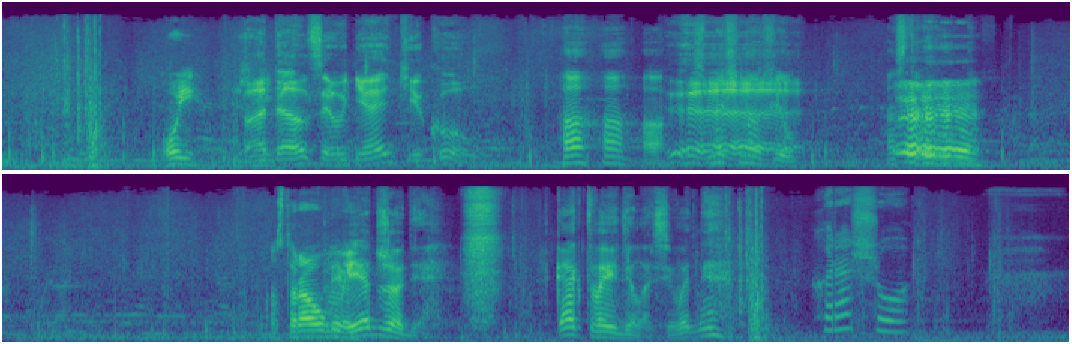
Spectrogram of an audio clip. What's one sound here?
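A man speaks casually nearby.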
